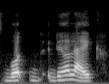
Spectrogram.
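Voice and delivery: ordinary delivery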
